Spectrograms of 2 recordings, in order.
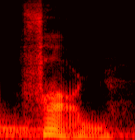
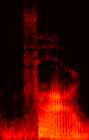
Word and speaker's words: fog: Now, at that time, I was a little afraid of fog because I mispronounced it very easily, and instead of an O, it became a U. The Killing Fog.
